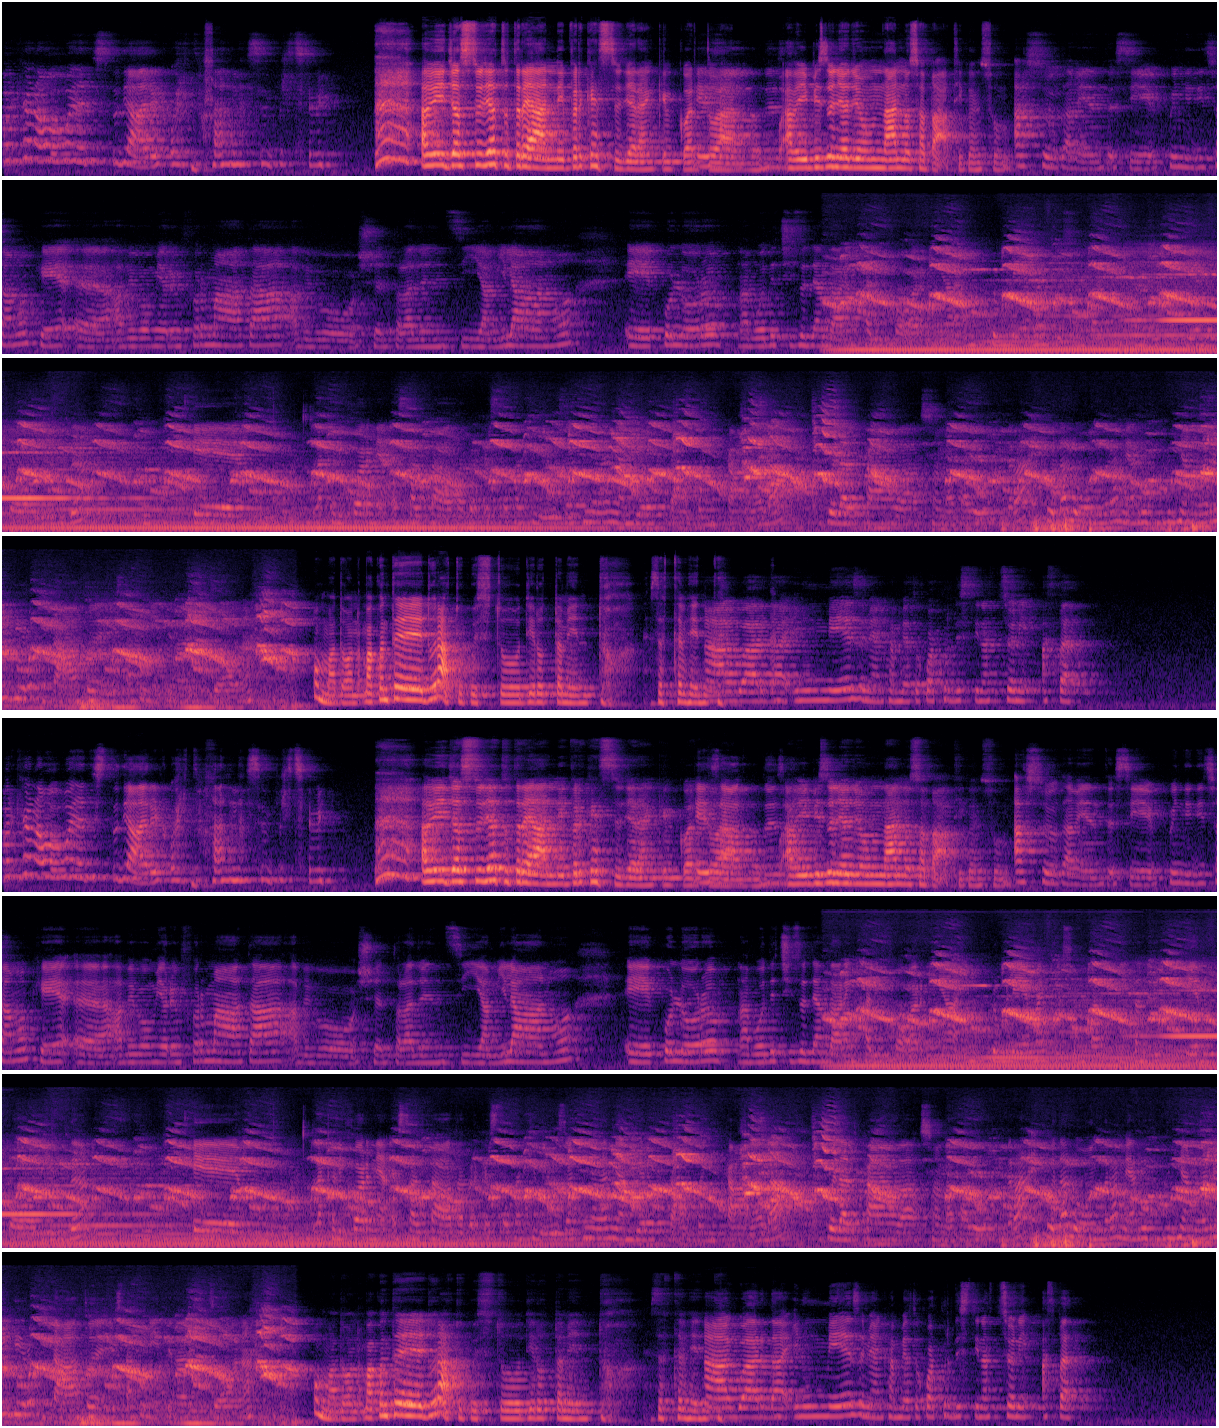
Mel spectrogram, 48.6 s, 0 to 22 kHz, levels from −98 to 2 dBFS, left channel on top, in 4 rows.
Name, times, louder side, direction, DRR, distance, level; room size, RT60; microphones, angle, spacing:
voice 1, 0.0-3.3 3.7-3.8 6.9-8.6 10.1-25.2 25.7-39.1 43.5-47.2, right 3 dB, 40° right, 4 dB, 2.0 m, -42 dB
voice 2, 3.7-10.1 25.7-25.8 39.6-43.5, left 2 dB, 50° left, 9 dB, 1.1 m, -29 dB
sound 1, 20.3-31.2, left 2 dB, 65° left, 6.6 m, -39 dB
sound 2, 20.3-39.4, right 1 dB, 5° right, 1.3 m, -36 dB
16.5 x 7.5 x 6.0 m, 0.88 s
head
